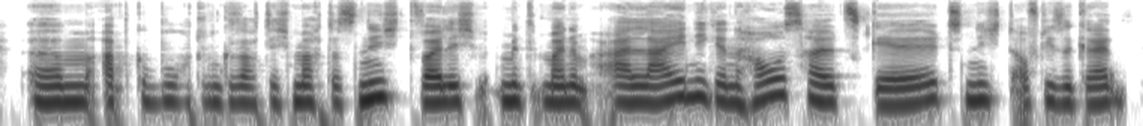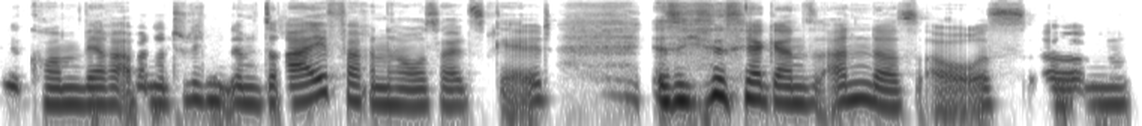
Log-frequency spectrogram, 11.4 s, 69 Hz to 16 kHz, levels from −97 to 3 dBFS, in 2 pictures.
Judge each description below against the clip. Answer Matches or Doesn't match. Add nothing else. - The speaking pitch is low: Doesn't match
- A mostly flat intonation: Matches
